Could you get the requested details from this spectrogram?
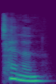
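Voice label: "tenon", British English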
